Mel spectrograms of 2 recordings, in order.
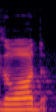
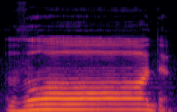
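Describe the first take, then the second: First: The vowel is cut short. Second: The vowel is stretched out long. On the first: The speaker calls it wrong. "आप छोटा पढ़ेंगी" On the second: The speaker calls it right. "इसको तीन हरकत तक खींचें"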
